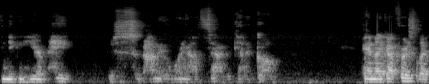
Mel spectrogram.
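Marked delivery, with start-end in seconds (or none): 0.5-2.8 very quiet, hushed half-whispered aside. Retelling a stranger in a cinema warning friends: imitating someone half-whispering. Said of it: "kinda whisper to someone".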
